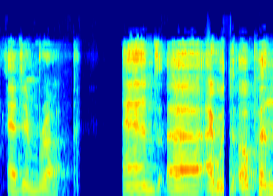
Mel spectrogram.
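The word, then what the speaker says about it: Edinburgh: would settle myself in EDM edim bro worked on the pronunciation edim bro and uh I would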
